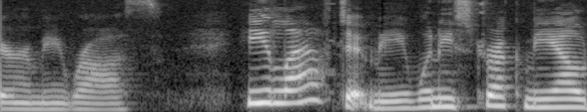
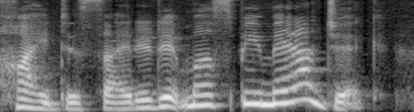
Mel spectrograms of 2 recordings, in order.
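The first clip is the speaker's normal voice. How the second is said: plain reading voice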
